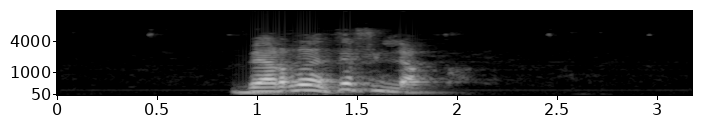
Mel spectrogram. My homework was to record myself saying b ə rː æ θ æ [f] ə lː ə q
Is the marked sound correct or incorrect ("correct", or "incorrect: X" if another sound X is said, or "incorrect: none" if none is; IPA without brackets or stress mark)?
correct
